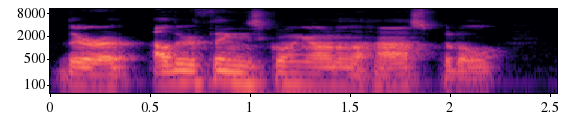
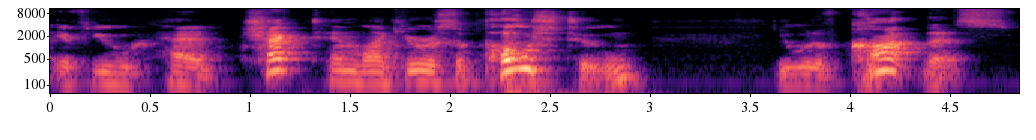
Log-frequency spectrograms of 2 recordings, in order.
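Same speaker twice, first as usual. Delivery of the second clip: scolding; 2 semitones higher, 5 dB louder than usual. Retold or imitated. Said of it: "And Boyer said".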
